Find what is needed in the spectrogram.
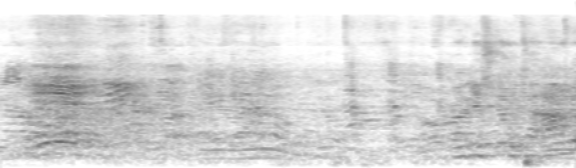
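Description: Speech: a man preaching over a microphone in a large room, with other voices chattering underneath.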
